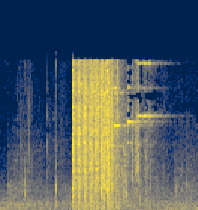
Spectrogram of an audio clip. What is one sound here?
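A rifle fires a short burst of shots indoors.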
